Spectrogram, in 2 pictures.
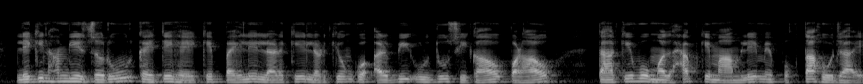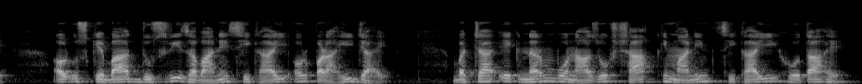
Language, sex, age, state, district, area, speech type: Urdu, male, 30-45, Telangana, Hyderabad, urban, spontaneous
